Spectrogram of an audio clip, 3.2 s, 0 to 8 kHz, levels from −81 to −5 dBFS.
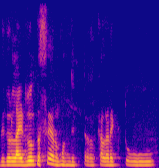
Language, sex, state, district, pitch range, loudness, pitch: Bengali, male, Tripura, West Tripura, 165-180 Hz, -19 LUFS, 165 Hz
